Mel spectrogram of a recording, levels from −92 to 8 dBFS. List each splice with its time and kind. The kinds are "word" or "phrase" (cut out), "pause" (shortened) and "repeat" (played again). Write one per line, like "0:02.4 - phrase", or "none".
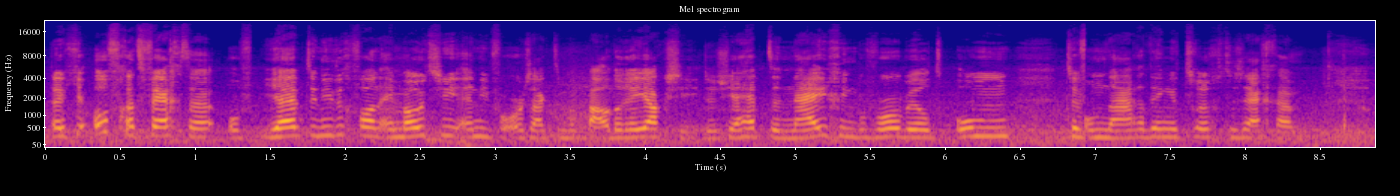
0:01.4 - phrase
0:06.9 - word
